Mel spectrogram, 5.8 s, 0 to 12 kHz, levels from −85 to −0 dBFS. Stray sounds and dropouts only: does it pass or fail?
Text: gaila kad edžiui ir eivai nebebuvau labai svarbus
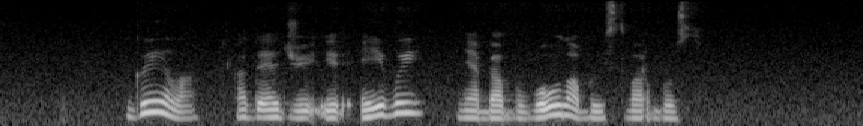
pass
